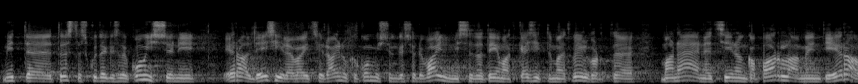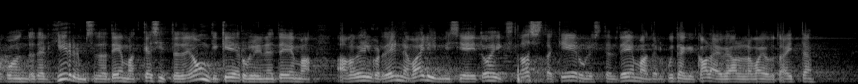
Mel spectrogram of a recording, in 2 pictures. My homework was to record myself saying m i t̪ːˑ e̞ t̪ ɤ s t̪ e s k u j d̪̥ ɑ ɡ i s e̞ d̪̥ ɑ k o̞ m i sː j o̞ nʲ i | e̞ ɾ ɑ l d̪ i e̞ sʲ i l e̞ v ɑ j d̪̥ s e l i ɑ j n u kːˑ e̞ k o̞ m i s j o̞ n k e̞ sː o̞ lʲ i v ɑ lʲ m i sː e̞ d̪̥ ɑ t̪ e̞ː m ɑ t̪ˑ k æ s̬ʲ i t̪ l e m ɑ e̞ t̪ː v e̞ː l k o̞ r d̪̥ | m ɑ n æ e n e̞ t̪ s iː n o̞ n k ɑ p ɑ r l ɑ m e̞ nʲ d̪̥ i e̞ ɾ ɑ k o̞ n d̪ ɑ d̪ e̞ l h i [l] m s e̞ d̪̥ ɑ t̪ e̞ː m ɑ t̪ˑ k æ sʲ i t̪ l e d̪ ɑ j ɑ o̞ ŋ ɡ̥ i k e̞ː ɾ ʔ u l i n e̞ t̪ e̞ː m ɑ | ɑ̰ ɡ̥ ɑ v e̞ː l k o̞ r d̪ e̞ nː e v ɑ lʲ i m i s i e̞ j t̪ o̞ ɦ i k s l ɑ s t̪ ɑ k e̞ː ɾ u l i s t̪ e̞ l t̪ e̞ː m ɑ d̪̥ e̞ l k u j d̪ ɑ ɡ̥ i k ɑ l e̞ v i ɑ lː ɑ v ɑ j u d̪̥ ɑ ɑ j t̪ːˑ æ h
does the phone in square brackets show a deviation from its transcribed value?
yes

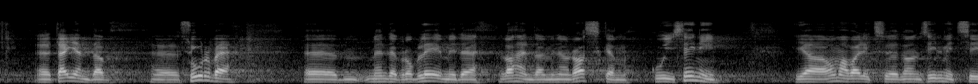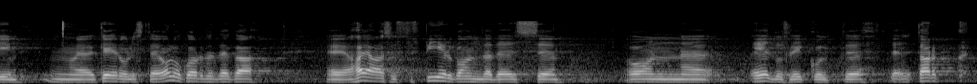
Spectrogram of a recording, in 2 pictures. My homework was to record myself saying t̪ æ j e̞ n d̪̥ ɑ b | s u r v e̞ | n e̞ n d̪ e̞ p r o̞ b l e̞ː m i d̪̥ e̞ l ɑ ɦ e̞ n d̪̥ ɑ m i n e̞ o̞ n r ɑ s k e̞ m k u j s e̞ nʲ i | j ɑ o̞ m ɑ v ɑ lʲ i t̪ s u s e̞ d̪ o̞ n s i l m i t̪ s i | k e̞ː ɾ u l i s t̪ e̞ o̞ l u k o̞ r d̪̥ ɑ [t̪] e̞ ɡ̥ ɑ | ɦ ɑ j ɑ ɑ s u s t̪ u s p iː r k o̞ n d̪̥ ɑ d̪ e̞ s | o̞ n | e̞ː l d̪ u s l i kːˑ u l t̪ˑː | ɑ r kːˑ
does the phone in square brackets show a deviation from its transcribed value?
yes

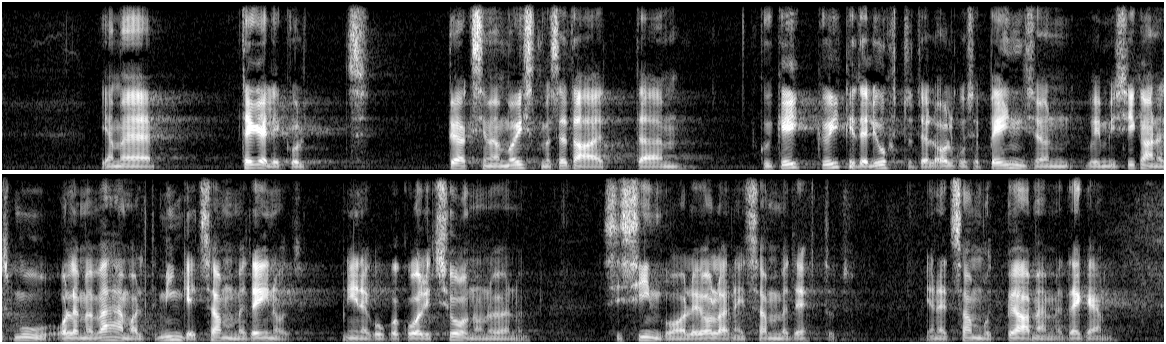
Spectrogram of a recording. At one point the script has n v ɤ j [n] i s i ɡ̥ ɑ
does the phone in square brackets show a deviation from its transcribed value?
yes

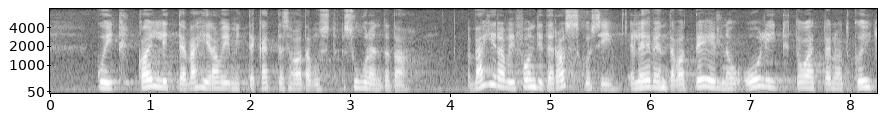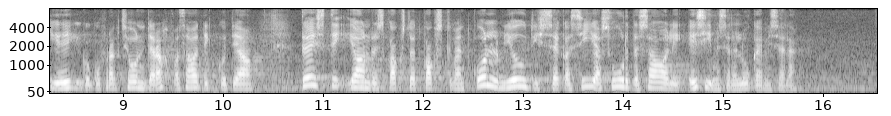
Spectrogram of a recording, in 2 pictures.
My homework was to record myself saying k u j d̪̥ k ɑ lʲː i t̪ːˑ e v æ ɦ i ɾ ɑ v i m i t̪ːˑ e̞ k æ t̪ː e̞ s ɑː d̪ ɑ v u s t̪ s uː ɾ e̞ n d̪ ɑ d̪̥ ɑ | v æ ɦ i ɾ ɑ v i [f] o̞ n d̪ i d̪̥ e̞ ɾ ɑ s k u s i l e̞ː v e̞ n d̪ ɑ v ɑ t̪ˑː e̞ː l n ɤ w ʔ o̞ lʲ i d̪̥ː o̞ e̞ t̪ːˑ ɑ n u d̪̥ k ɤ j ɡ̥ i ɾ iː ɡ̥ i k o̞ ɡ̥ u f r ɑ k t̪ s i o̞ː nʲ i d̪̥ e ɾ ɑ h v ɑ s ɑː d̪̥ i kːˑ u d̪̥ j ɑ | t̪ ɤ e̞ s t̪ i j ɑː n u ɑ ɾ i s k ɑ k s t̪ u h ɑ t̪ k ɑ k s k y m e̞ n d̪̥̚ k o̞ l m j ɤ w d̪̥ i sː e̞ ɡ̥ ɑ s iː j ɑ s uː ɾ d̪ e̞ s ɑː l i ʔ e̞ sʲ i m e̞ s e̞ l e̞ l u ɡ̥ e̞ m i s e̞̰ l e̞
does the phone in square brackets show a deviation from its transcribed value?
no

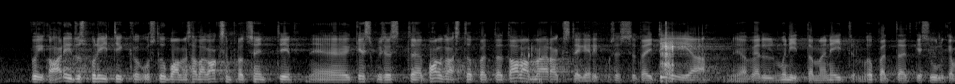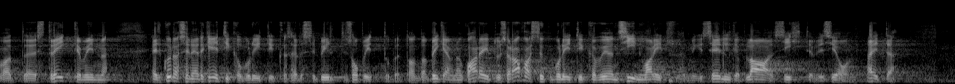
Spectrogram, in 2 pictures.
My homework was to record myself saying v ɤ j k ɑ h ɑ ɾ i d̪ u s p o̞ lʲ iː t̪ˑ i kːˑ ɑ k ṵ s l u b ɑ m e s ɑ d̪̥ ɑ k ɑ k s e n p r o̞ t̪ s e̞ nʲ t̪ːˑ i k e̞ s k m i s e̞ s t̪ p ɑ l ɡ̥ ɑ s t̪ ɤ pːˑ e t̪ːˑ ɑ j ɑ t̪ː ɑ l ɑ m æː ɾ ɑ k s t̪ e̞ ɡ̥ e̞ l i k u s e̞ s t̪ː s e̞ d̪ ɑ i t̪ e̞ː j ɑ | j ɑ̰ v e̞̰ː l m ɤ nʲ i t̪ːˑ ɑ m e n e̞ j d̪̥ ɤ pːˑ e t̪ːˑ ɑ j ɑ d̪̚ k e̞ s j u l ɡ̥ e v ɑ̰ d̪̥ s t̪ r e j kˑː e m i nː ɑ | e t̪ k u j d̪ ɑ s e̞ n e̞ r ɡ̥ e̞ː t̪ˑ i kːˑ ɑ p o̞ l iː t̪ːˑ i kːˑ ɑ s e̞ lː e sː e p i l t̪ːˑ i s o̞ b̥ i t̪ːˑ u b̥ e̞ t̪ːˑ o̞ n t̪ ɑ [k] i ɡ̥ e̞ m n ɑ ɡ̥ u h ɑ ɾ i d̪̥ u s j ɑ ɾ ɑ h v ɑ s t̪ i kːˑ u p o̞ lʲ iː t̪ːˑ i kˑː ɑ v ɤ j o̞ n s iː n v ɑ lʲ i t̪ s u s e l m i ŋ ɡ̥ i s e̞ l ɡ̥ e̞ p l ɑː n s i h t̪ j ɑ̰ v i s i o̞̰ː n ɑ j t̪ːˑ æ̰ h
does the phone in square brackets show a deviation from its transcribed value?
yes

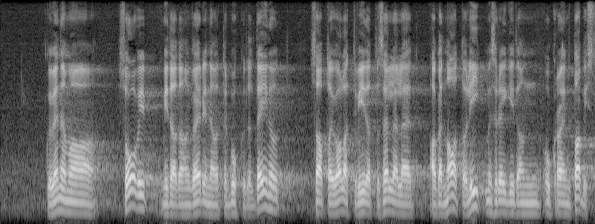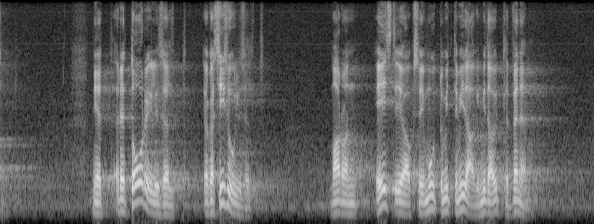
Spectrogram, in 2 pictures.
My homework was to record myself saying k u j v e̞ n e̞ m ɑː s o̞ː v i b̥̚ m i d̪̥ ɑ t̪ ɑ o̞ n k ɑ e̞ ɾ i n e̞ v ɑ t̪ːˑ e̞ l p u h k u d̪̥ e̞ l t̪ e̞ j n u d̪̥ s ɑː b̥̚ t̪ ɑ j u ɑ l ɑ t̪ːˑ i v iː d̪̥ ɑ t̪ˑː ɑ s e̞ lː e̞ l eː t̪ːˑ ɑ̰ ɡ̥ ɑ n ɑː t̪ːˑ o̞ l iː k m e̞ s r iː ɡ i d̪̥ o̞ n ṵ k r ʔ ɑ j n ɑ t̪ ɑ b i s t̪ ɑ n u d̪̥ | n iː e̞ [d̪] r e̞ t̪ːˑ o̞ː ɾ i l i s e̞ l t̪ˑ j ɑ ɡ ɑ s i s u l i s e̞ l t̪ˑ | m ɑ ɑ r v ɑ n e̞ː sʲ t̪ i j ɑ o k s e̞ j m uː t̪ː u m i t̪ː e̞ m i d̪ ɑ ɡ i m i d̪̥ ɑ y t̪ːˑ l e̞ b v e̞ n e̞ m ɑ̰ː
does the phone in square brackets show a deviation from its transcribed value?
yes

